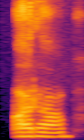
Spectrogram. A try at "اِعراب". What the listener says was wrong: اعراب نہیں ہوتا، یہ اعراب زیر کے ساتھ ہے.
